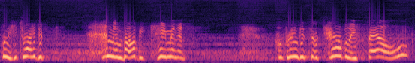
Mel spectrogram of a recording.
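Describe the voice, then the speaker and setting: A gentle young heroine in danger on old-time radio. Her voice is very high and slow, halting and fearful, heard through a tinny, narrow vintage recording. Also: a little hiss or hum. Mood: shaken, tender. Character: frightened, gentle young woman in peril. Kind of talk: 1940s radio acting.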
